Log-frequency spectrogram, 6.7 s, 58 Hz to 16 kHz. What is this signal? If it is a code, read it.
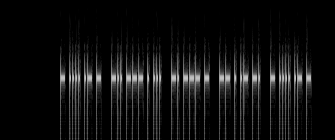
Morse code, heard as a keyed tone, about 40 wpm, 700 Hz. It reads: THAT DOES NOT MEAN THAT
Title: Sets of 5 Words Encore 40wpm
